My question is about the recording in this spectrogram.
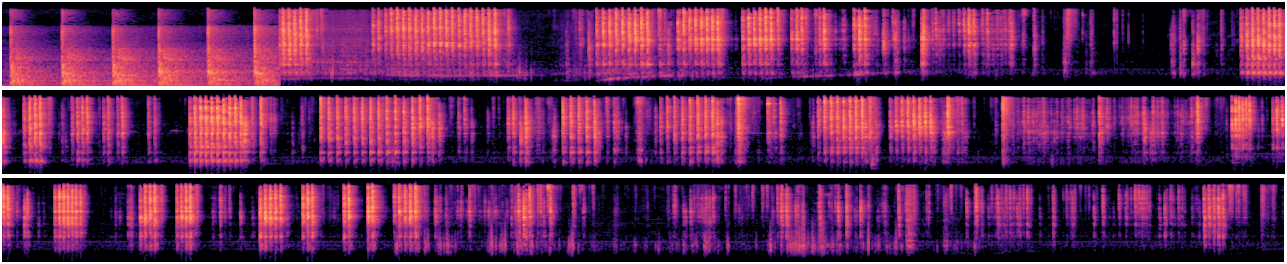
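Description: Mallet blows on a chisel, knocking the bark off the live edge of a raintree slab, with the bark cracking and splintering away. The strikes come in quick, uneven runs broken by short pauses.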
